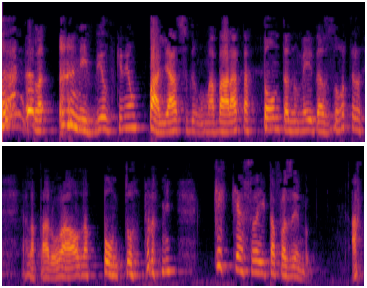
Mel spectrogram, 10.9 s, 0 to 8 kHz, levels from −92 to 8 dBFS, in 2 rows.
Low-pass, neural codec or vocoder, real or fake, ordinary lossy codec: 7.2 kHz; vocoder, 44.1 kHz, 128 mel bands, Pupu-Vocoder; fake; MP3, 24 kbps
